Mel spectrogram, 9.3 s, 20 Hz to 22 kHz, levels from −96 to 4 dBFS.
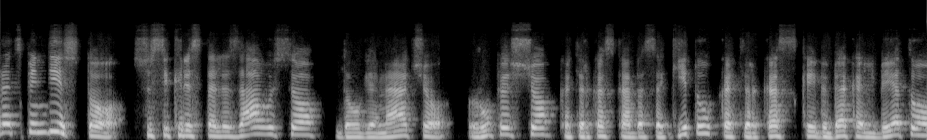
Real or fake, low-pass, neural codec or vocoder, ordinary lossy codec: real; 10.8 kHz; none; Opus, 24 kbps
